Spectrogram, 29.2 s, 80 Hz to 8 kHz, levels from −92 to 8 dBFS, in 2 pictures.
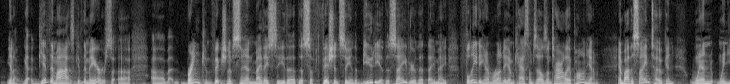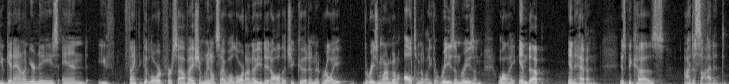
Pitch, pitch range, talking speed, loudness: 135 Hz, 115-160 Hz, 200 wpm, -19 LUFS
